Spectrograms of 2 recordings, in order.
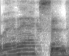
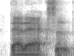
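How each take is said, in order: First: Put-on puzzled "that accent?", pitched higher; retold question, higher in pitch; questioning echo. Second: Said in the usual way. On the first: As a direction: echo it back as a surprised question. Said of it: "I go". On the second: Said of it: "He goes".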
